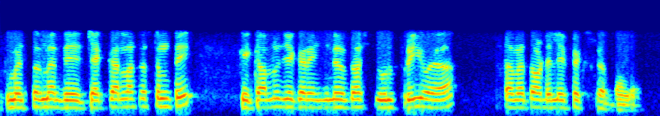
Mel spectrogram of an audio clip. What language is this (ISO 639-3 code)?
pan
